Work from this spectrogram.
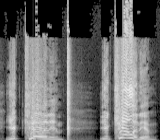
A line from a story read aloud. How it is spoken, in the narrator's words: Mother shrieked as she ran from the house to witness the shocking event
